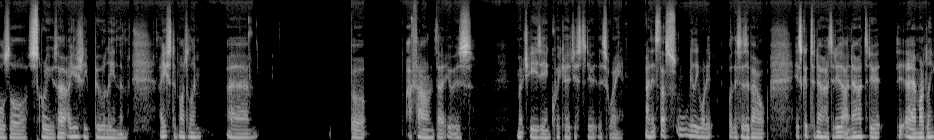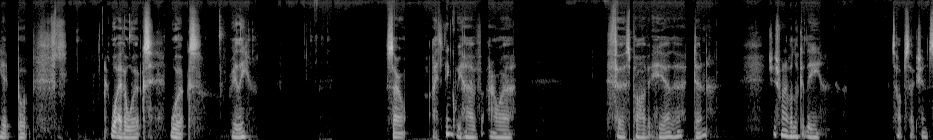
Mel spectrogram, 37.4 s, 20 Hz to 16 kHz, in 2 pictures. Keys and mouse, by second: 0.9 alt+middle drag, 1.1 alt+drag, 1.3 alt+right drag, 1.6-1.9 alt+drag, 2.1 alt+right drag, 2.3 alt+right drag, 2.4-2.9 alt+drag, 3.0 alt+right drag, 3.3-4.6 alt+drag, 5.0 shift+x, 5.5-8.0 alt+drag, 8.2 shift+x, 8.5 alt+right drag, 8.9 alt+right click, 9.4-10.4 alt+drag, 10.5 alt+right drag, 10.7 alt+right drag, 10.8-11.8 alt+drag, 11.9 alt+middle drag, 12.1 alt+right drag, 12.3 alt+drag, 12.6 alt+middle drag, 12.8 alt+right drag, 13.0-14.0 alt+drag, 14.2 alt+middle drag, 14.4 alt+right drag, 14.7-16.7 alt+drag, 19.9 alt+right drag, 20.1 alt+right click, 20.2-20.7 alt+drag, 21.2 alt+middle drag, 21.4 alt+right drag, 23.0 alt+middle drag, 23.2 alt+right drag, 23.5 alt+right drag, 23.6-24.6 alt+drag, 24.7 alt+right drag, 24.9 alt+right click, 25.2-27.3 alt+drag, 27.8-28.8 alt+middle drag, 29.0-31.0 alt+middle drag, 31.1 alt+right drag, 31.3-32.7 alt+drag, 32.8 alt+middle drag, 33.0 alt+right drag, 33.3-33.6 alt+drag.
